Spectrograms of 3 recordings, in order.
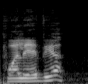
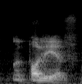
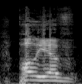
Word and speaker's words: Poilievre: Now, because you're French, how do you say his name? Poiliev? – Poiliev. I he, he, says Polyev. I totally butchered that. – so Polyev, Polyev, uh, say that for me again.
